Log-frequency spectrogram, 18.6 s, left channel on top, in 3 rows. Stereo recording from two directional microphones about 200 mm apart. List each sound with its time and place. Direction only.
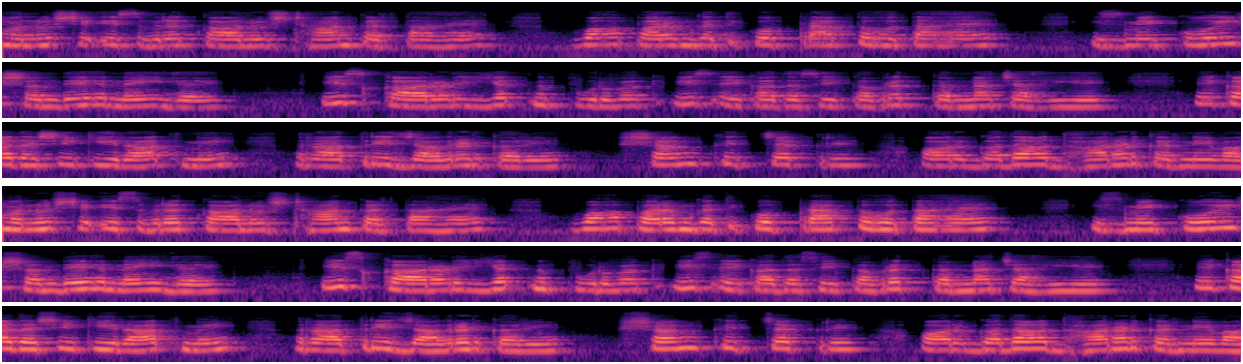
0.0 s a woman's voice: 45° right (ahead or behind)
